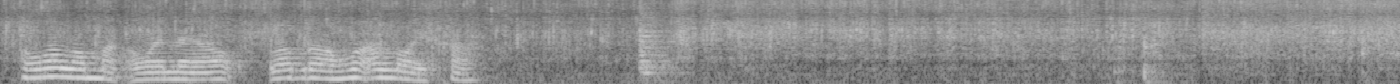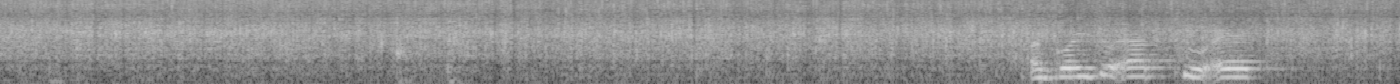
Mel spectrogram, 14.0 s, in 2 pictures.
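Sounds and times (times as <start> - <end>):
meat and garlic sizzling in oil: 0.0 - 14.0
spatula scraping a pan: 5.5 - 9.6.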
